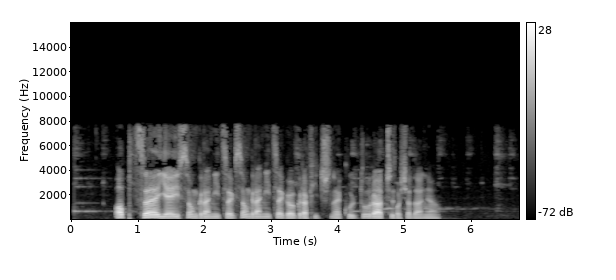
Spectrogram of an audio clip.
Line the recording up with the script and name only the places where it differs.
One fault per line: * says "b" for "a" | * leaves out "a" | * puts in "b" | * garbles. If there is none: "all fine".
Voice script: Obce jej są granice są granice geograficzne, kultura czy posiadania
all fine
